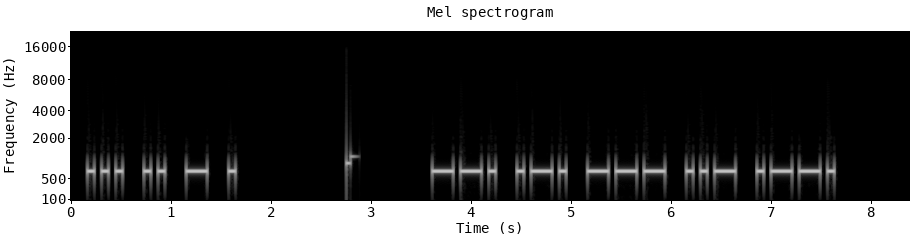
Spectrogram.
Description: Morse code, heard as a keyed tone, about 17 wpm, 700 Hz. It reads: SITE GROUP
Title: Sentences from Top 1000 Words - Review Part 1 - New Word Drill - 17wpm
